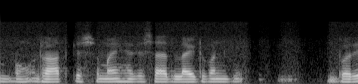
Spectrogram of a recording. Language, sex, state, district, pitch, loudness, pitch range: Chhattisgarhi, male, Chhattisgarh, Rajnandgaon, 130 Hz, -20 LUFS, 125-130 Hz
